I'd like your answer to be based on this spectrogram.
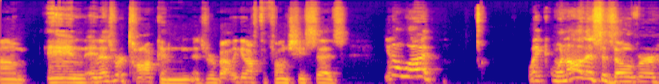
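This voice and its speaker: Using an ordinary speaking voice, a man talks at a moderate pace with fairly high pitch and lively intonation. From Houston, Texas. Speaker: church member interviewee. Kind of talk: interview.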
